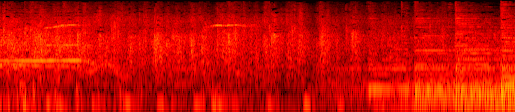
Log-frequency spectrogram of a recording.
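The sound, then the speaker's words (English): A warm round of applause for this year's awardees: many hands clapping in a steady, dense wash of sound that stays loud throughout, with a few faint whistles and voices mixed in. “So I would just like to say thank you so much for your attention, and if you could just give a warm round of applause to our awardees for this year.”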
